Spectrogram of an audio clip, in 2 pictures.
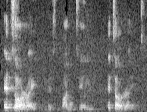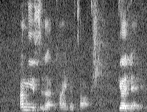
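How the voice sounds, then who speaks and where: A man's voice: medium pitch, expressive, a little slow, lightly acted. Man acting stern, preachy lodger in echoey room. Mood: preaching. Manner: formal, archaic, preachy phrasing. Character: stern, pious, secretive male lodger preaching against pleasure. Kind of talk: radio play acting. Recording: echoey room with faint noise.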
